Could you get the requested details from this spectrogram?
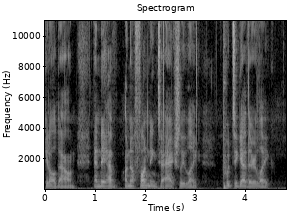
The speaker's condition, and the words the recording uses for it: No condition.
